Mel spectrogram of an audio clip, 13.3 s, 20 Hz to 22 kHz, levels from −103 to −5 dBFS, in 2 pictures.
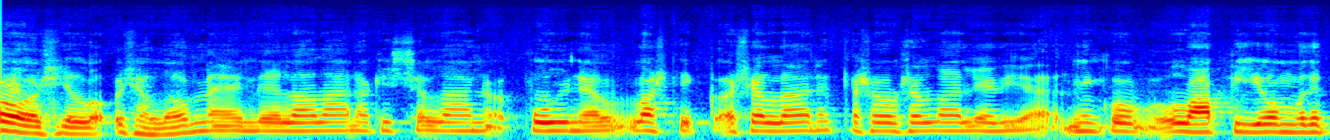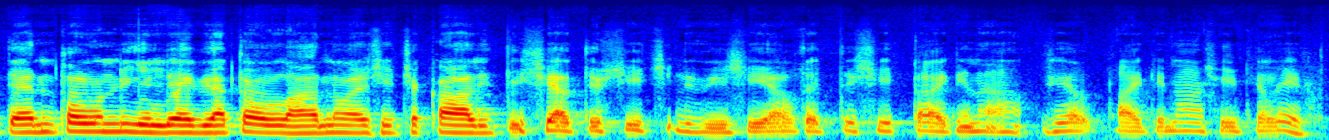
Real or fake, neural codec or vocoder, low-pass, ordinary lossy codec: fake; codec, 44.1 kHz, 7.8 kbps, Pupu-Codec; 19.8 kHz; none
